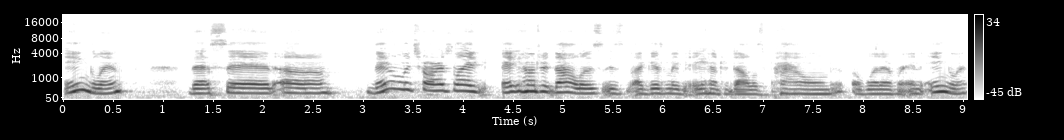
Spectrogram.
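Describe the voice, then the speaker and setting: Speaking at a fairly slow pace, a woman uses a medium pitch and lively intonation with a dark, mellow tone. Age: 60s. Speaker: lifestyle vlogger. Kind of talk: casual talk to camera. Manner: casual, hesitant, lots of fillers.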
